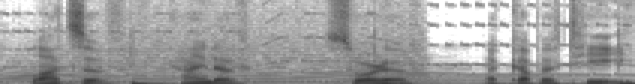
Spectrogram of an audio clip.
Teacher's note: You'll hear that reduced of sound, UV, or uh constantly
